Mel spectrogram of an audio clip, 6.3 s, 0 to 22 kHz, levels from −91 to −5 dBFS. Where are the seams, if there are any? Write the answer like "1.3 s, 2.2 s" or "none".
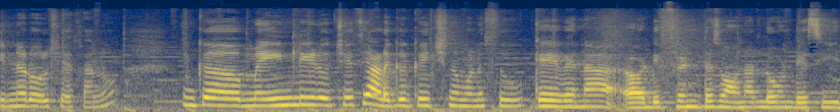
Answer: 4.0 s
